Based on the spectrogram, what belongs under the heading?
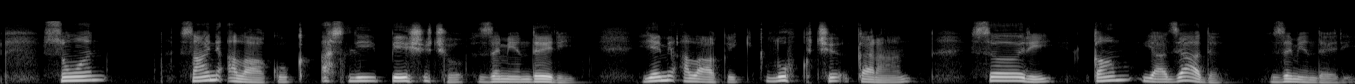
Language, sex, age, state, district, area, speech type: Kashmiri, male, 45-60, Jammu and Kashmir, Budgam, rural, spontaneous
